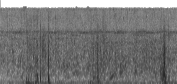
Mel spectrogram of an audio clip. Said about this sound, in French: Ou bien, je pense aux marigots, au son de la rivière qui coule. Ce son est retenu et contenu par les troncs des arbres et la végétation. Il coule, lui aussi.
